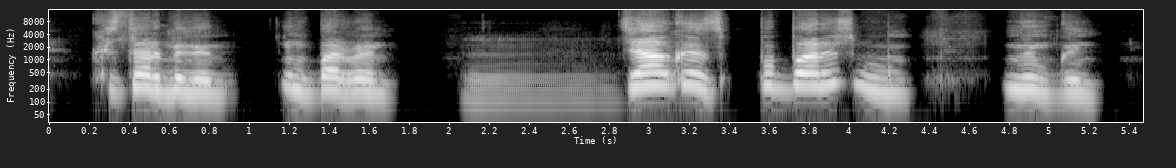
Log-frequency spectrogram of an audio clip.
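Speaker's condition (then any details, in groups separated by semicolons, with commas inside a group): Cerebral palsy; 40 years with condition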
